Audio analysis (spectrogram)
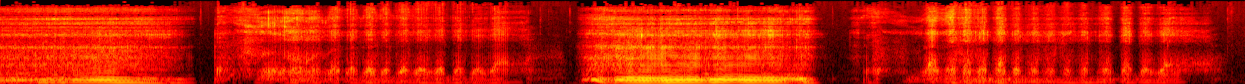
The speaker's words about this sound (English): Gordon Fox knew that someday his exceedingly loud snoring would be his undoing.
